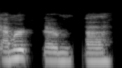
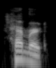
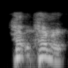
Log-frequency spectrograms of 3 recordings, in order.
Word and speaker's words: Hemmert: Terry Emmert. Hemmert. Hemmert, I'm sorry.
